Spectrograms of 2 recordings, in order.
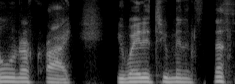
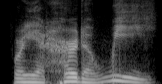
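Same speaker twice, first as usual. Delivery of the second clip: plain reading voice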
